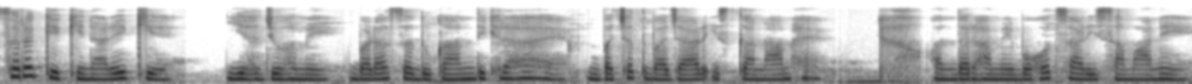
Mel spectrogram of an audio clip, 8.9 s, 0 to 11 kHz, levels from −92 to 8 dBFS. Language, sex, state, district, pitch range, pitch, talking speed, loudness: Hindi, female, Bihar, West Champaran, 200-225 Hz, 210 Hz, 155 wpm, -16 LUFS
